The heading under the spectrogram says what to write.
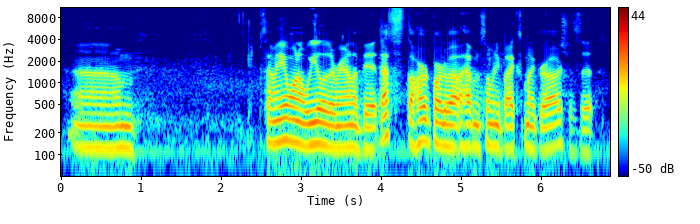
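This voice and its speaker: A man at a medium pitch and a fairly quick pace, with big swings in loudness and long, frequent pauses. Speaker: dirt bike hobbyist vlogger. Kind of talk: casual self-narrated vlog. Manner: casual, enthusiastic.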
